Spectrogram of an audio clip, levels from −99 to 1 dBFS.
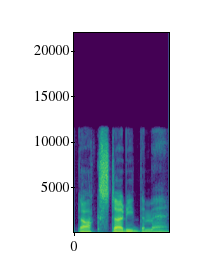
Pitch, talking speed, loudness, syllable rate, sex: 95 Hz, 250 wpm, -16 LUFS, 5.6 syllables/s, male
